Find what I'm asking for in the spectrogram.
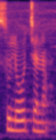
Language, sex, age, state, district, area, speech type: Kannada, female, 30-45, Karnataka, Shimoga, rural, spontaneous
